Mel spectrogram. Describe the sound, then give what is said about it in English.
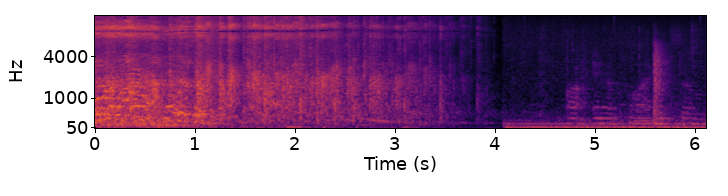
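Audience applause, loud and dense at first, then steadily fading over about four seconds before it cuts off and a voice begins talking. “That's right, let's all applaud.”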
